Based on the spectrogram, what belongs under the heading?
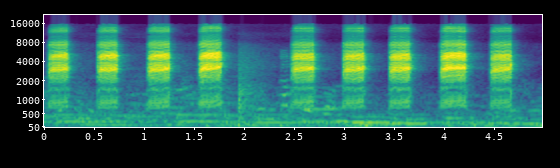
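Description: Long-tailed Shrike giving harsh, grating rasps, about two each second in a steady rhythm, with a faint low hum underneath.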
